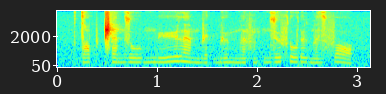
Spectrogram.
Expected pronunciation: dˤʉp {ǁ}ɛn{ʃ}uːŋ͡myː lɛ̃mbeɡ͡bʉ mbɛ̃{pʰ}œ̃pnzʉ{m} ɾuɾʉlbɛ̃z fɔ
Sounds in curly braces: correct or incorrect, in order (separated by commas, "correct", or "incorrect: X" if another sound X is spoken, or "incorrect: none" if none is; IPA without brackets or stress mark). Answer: correct, incorrect: z, incorrect: f, incorrect: f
